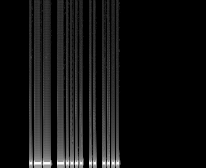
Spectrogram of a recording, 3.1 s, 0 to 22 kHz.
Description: Morse code, heard as a keyed tone, about 36 wpm, 700 Hz. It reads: W6IH
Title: USA Call Signs - 4 Characters - 3x Character Spacing - 35wpm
